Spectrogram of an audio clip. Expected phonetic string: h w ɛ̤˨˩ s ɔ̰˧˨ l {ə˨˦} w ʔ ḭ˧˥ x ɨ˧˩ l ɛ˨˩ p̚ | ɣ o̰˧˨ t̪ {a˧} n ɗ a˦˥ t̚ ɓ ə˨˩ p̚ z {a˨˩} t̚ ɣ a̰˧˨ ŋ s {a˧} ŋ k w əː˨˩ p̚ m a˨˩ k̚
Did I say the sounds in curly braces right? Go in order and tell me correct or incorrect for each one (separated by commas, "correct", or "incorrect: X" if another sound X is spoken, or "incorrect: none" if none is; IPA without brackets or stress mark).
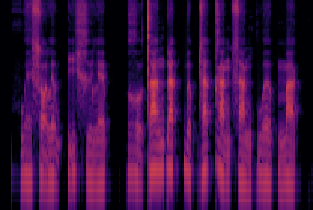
incorrect: ə̰˧˨, correct, incorrect: a˦˥, incorrect: a˧˩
